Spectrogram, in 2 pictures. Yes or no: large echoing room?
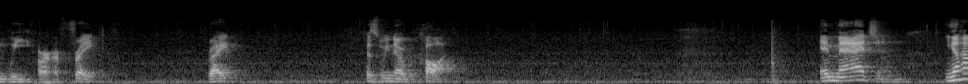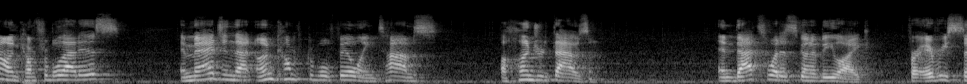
yes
